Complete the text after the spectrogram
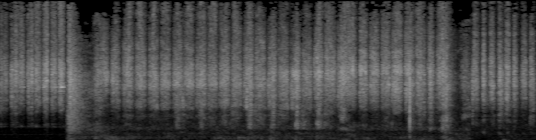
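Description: A cloth rubs against a metal motor casing.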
